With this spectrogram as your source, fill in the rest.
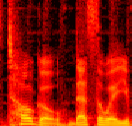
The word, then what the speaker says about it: Togo: um but when we talk about the country Togo mhm what do we call a person from that country tooles toges okay so it's Togo that's the way you pronounce it because if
